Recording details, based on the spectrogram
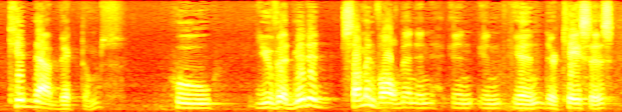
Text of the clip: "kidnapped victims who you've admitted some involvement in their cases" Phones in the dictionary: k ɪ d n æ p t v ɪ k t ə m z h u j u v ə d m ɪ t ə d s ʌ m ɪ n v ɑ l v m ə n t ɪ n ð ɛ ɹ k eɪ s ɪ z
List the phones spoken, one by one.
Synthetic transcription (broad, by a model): k ɪ d n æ p v ɪ k t ə m z h u j u v ə d m ɪ t ə d s ʌ m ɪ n v ɑ l v m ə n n ɪ n ð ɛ ɹ k eɪ s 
